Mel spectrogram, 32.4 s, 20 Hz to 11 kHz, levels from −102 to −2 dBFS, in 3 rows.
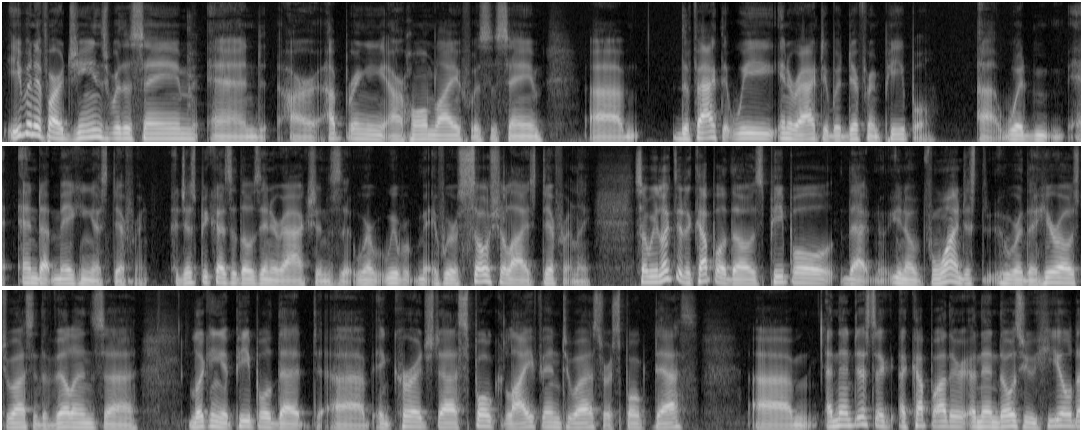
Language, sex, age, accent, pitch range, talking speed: English, male, 50-69, American, 90-115 Hz, 185 wpm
